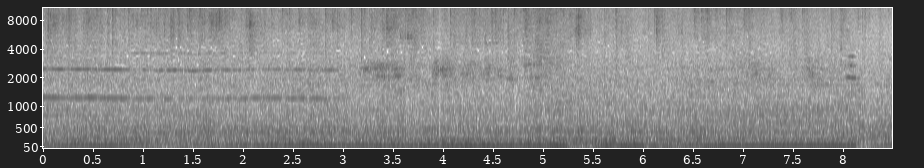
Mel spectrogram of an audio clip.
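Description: Gyoza sizzling and crackling in hot oil in a nonstick frying pan, a steady spattering crackle over a low hum, with a few light clicks of metal tongs as the dumplings are turned.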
